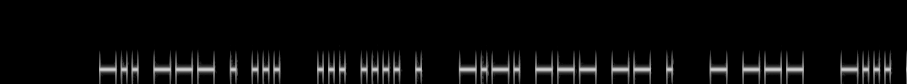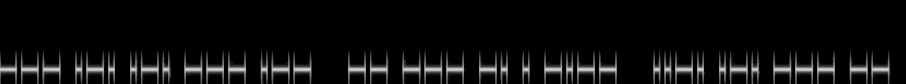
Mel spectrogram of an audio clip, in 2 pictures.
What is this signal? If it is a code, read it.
Morse code, heard as a keyed tone, about 22 wpm, 700 Hz. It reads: DOES SHE COME TO BORROW MONEY FROM
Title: Sentences from Top 1500 Words 22wpm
